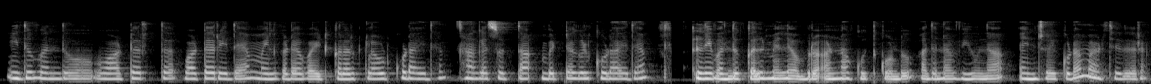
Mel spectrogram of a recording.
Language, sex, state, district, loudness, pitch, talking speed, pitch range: Kannada, female, Karnataka, Dakshina Kannada, -17 LUFS, 260 Hz, 130 wpm, 250-275 Hz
